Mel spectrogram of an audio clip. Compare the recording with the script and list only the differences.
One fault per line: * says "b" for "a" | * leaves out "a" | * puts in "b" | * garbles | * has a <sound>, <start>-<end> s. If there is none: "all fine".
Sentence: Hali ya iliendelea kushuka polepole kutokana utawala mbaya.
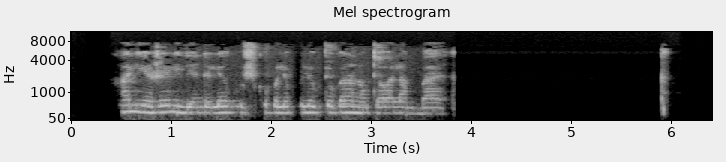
* puts in "reli"
* puts in "na"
